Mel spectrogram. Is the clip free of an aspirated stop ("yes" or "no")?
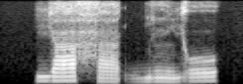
yes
